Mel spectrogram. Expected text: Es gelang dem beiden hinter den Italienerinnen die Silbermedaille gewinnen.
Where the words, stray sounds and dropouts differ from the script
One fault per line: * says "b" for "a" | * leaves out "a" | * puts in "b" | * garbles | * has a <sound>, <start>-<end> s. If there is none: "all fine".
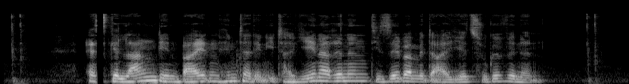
* has a dropout, 1.0-1.0 s
* says "den" for "dem"
* puts in "zu"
